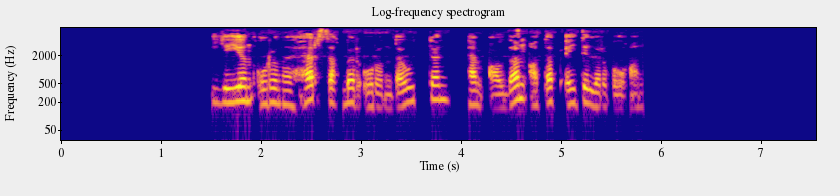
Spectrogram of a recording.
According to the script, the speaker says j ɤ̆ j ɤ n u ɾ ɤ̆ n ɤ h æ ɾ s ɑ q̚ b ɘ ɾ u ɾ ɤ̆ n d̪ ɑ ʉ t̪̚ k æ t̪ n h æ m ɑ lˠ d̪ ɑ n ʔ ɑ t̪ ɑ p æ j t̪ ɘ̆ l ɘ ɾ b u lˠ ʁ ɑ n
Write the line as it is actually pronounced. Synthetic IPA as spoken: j ɤ̆ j ɤ n u ɾ ɤ̆ n ɤ h æ ɾ s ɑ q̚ b ɘ ɾ u ɾ ɤ̆ n d̪ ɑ ʉ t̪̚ k æ n h æ m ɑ lˠ d̪ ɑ n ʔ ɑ t̪ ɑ p æ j t̪ ɘ̆ l ɘ ɾ b u lˠ ʁ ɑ n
